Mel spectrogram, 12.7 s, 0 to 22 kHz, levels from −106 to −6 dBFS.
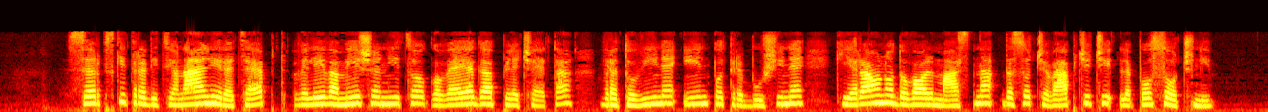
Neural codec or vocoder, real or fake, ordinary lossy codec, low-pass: none; real; AAC, 24 kbps; 9.9 kHz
